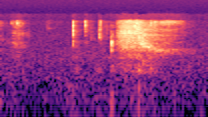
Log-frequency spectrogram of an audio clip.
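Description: Near silence, with a few faint computer-mouse clicks about a second in.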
